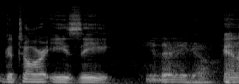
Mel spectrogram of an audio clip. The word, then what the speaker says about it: Gutierrez: Well, years ago, when I was born, it was Gutierrez. But as a music teacher, back in the 80s, I was having people write me checks all the time. And they always were asking me, how do you spell it? How do you spell it? And one day I just said, just put guitar EZ.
